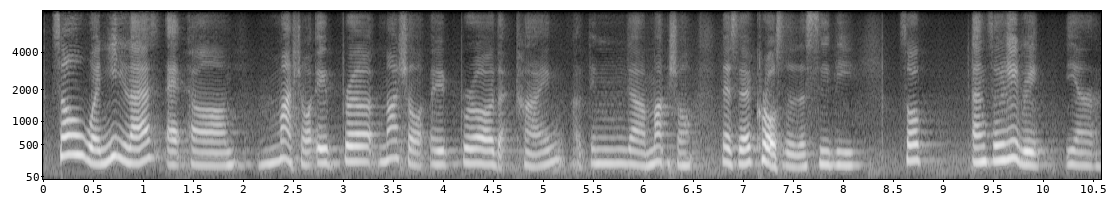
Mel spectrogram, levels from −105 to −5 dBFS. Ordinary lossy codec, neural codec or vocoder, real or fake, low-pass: none; codec, 16 kHz, 0.5 kbps, FunCodec, trained on Chinese and English, 25 frames a second; fake; none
